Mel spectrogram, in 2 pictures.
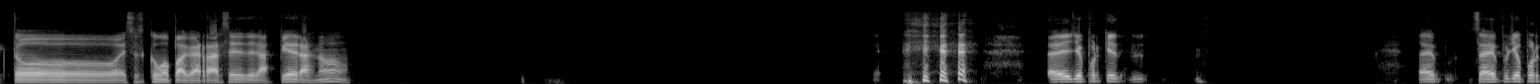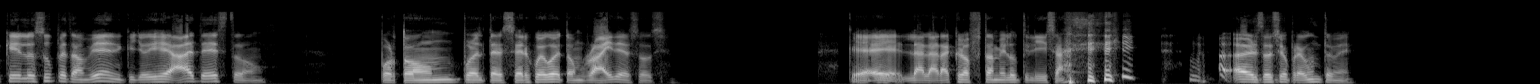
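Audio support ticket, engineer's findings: No faults found in the engineer's findings for this audio support ticket.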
